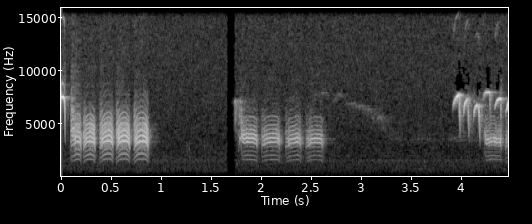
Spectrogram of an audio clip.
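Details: A chickadee on a farm in February 2021 gives alarm calls at a nearby goshawk: harsh, buzzy dee notes in fast runs of four or five, repeated in bursts with short pauses between.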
